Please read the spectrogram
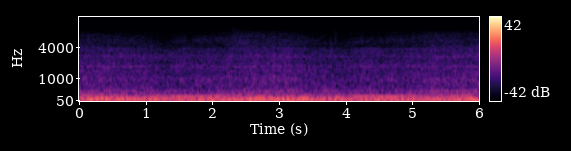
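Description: Steady drone of a semi-truck's diesel engine and road noise, heard inside the cab while driving, with a low hum whose pitch wavers slightly.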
